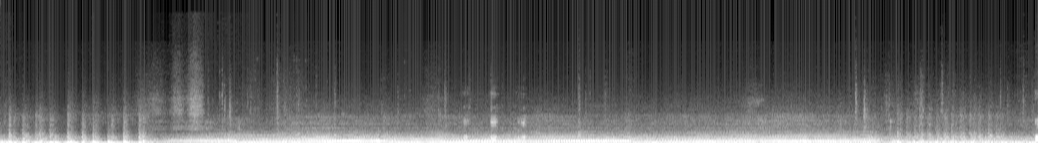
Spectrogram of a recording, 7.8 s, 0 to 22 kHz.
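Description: An 830 bhp Audi RS6 C8 accelerates hard, its engine roaring loud and close from inside the car with rising pitch through gear changes, a deep, aggressive sustained growl.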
